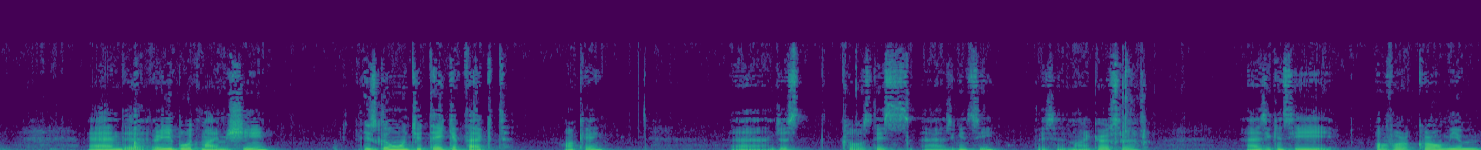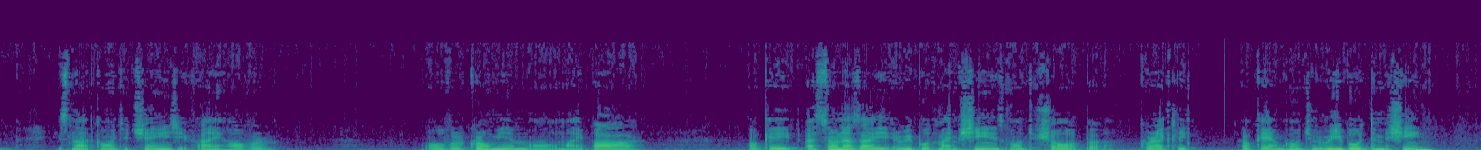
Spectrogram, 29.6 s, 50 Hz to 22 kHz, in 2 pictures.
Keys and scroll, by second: 11.0 alt+é.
